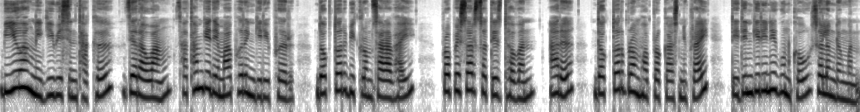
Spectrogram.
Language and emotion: Bodo, neutral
